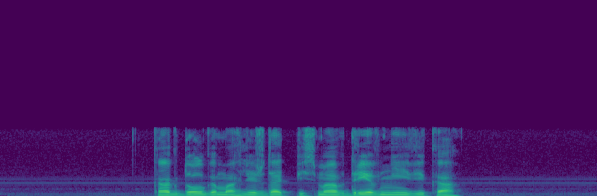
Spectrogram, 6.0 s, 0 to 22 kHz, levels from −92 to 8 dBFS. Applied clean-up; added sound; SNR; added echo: none; none; none; none.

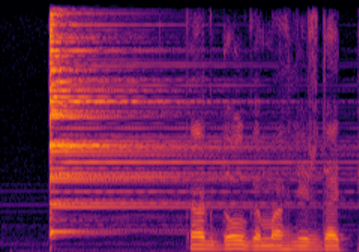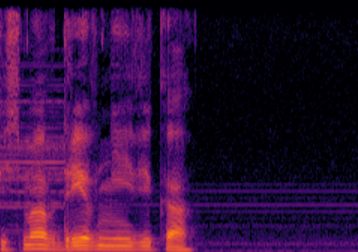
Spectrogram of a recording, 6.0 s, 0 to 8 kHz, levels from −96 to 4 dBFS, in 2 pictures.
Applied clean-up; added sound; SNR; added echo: none; Hi-hat; -4 dB; none.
